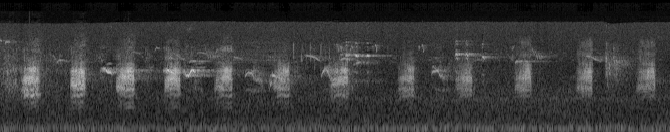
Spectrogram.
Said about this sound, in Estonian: Läksin mere äärde. Aga sealgi peeti kontserti. Siin olid peaesinejad kajakad oma kädina ja karjumisega. Lavale astusid ka prääksuvad pardid.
